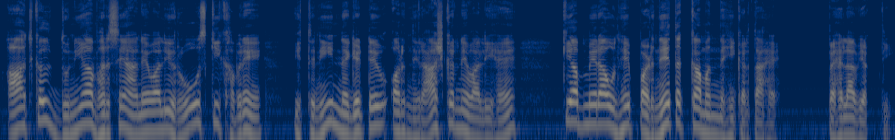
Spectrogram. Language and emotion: Hindi, sad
